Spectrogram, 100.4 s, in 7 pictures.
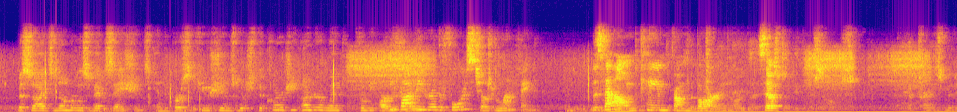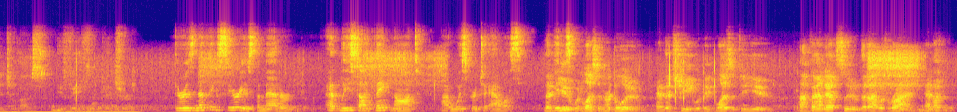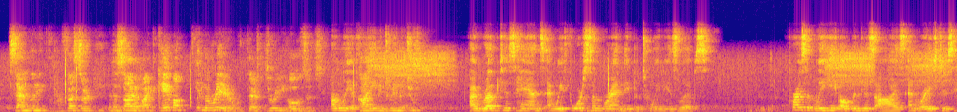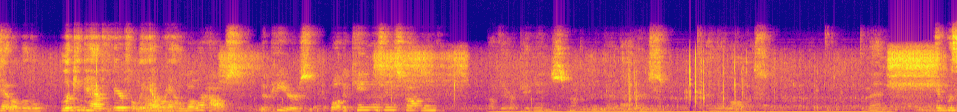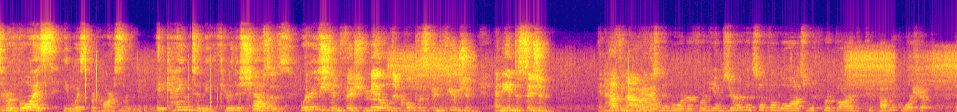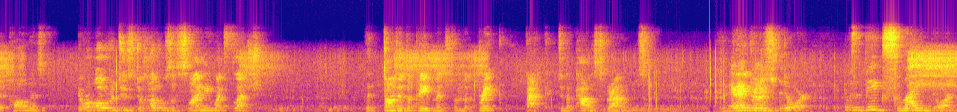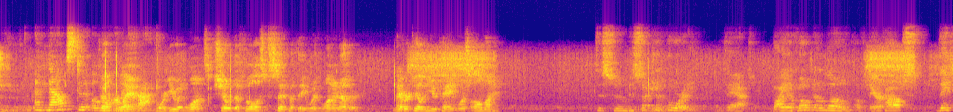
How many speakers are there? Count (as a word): six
